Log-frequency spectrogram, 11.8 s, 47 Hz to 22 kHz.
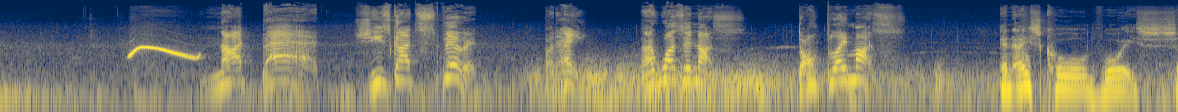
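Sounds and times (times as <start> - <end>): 
hiss: 0.0 - 11.7
person whistling: 1.3 - 2.1
speech: 2.1 - 3.0, 3.6 - 7.4, 8.0 - 9.0, 10.0 - 11.7.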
